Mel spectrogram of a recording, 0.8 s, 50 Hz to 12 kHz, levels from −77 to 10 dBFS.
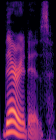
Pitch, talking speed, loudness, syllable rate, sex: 190 Hz, 230 wpm, -15 LUFS, 6.4 syllables/s, female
